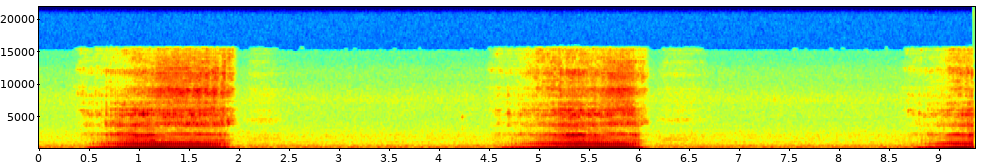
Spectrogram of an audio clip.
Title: Snoring girl 2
